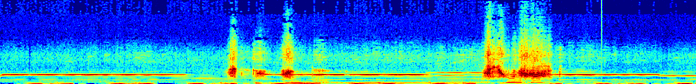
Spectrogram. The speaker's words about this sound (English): My own heart beating.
